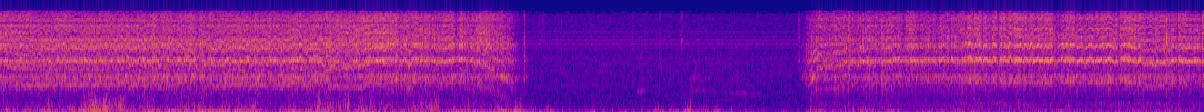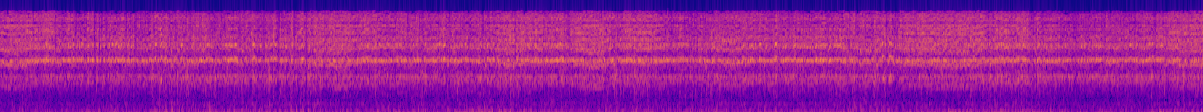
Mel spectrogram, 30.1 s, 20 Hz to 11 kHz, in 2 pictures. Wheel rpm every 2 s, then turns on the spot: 200, 190, 210, 50, 0, 140, 230, 230, 230, 230, 230, 230, 230, 230, 230.
none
